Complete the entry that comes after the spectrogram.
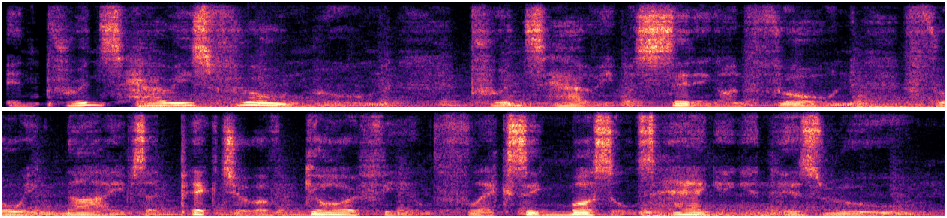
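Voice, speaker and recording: A man narrating a scripted dramatic story in a deliberate, mock-serious manner. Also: fairly low pitch, animated, music in the background.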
